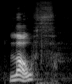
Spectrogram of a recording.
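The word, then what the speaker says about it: Lolth: a detect magic i think they did maybe loath was known as and that's a l-o-l-t-h uh calling it this is pronounced lalf as though it's about women a but why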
